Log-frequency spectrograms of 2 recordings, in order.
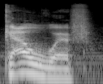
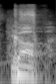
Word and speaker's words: Cobweb: Y, cuyo título original es Cobweb. Cobweb. Que como salimos, yo, yo pensaba que era Cowweb, pero no. no, es, Cobweb. Cobweb.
